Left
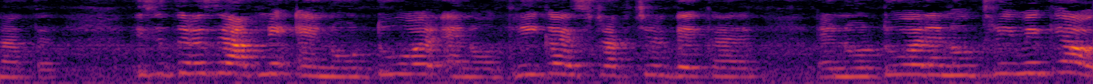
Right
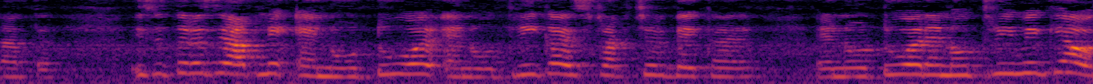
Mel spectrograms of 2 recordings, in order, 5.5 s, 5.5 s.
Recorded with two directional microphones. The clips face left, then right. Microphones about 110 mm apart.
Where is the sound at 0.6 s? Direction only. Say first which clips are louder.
Right 2 dB; 45° right (ahead or behind).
